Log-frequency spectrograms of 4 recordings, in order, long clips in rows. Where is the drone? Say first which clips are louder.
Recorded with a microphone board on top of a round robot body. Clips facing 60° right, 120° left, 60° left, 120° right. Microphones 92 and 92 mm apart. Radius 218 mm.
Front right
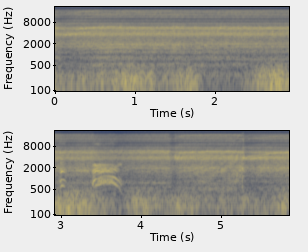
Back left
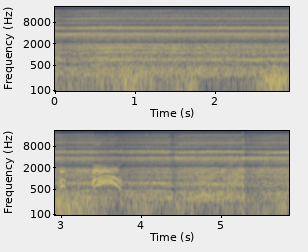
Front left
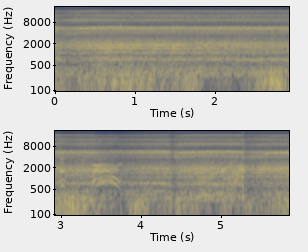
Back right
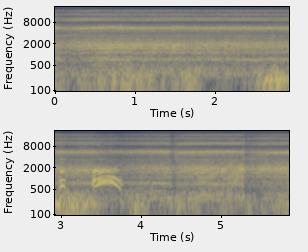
Back left 6 dB, even; 145° left.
